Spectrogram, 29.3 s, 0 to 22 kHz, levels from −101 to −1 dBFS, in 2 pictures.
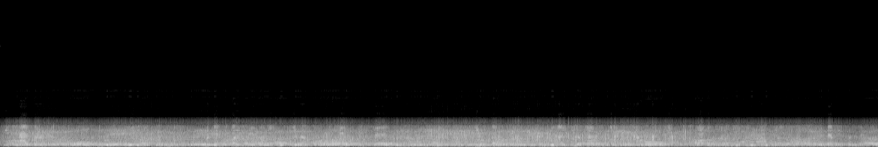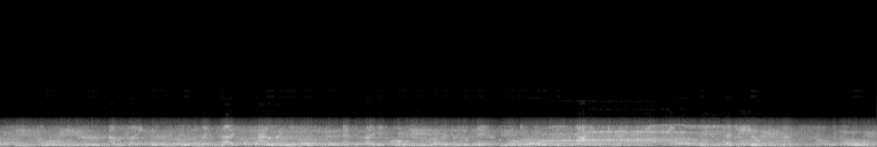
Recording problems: room echo; slight; dies away in 1.6 s
phone-call audio
off-mic speech; somewhat distant
murmuring crowd; very loud; throughout; 4 dB above the speech

